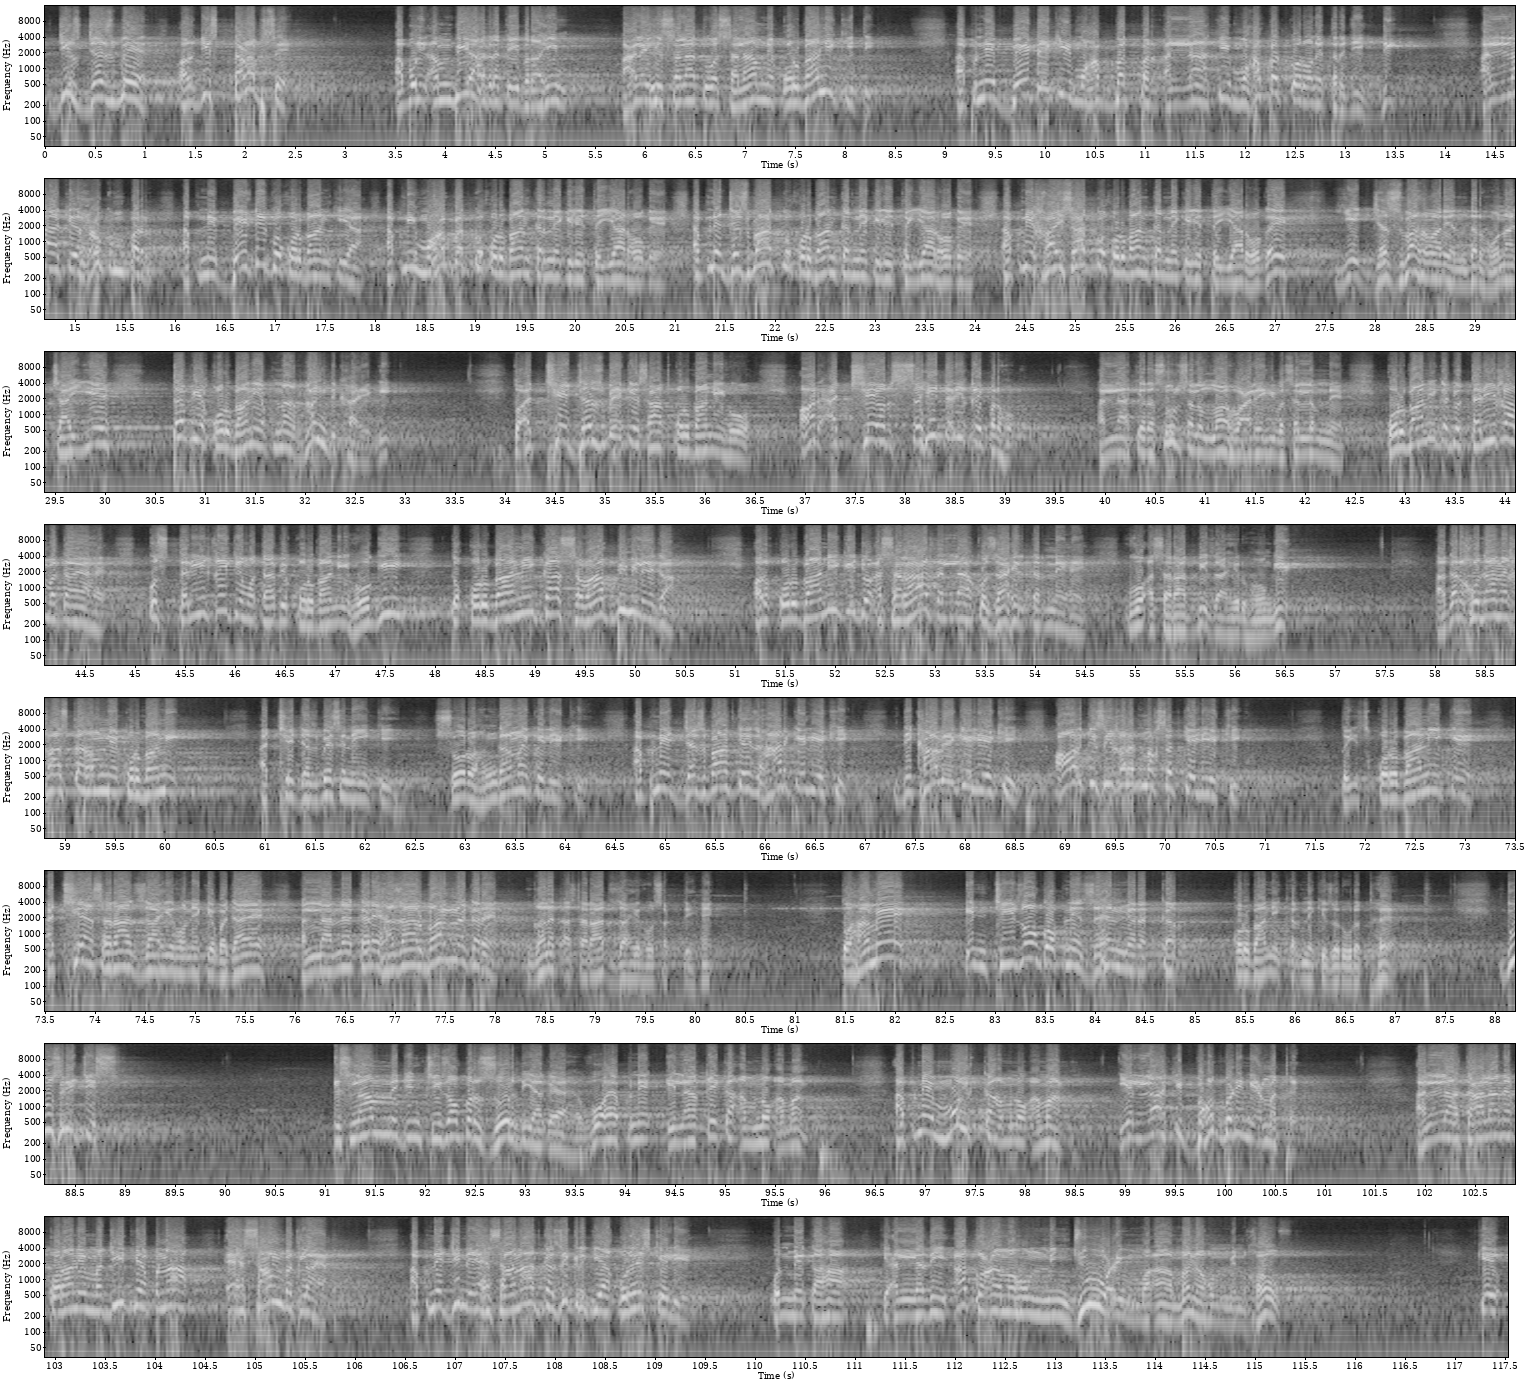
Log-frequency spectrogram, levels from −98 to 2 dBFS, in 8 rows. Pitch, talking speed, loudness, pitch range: 240 Hz, 140 wpm, -15 LUFS, 200-290 Hz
